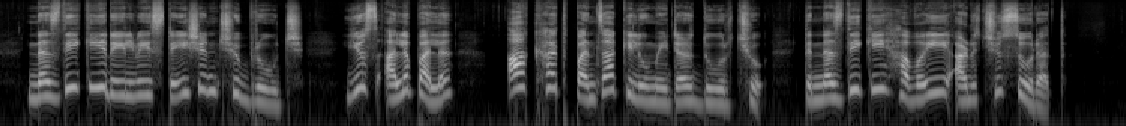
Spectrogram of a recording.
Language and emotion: Kashmiri, neutral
